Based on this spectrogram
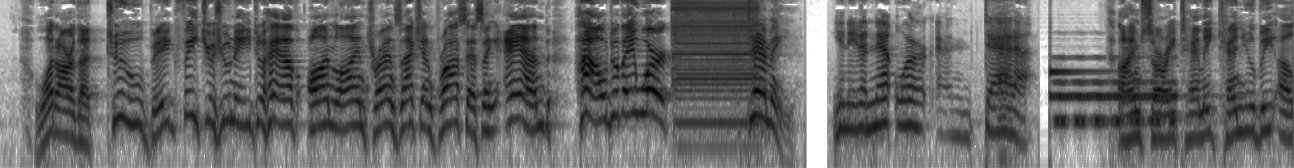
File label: Employee Training Gameshow; ICL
